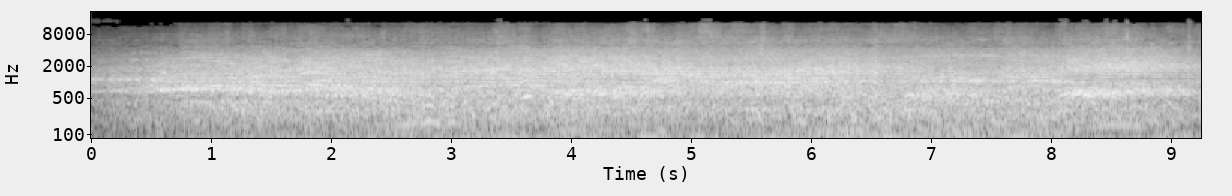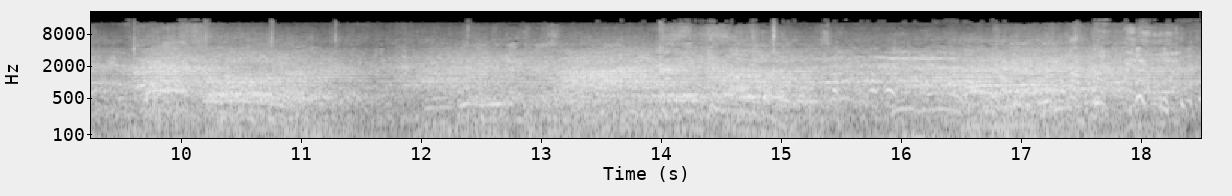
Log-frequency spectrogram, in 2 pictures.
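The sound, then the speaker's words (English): A huge concert crowd of about 20,000 people sings along together, a loud, continuous wash of many blended voices, with scattered cheers and shouts rising now and then for about eighteen seconds. “Well, you just kind of lead everyone in a sing-along,”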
